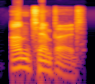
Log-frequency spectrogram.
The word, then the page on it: untempered: British English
